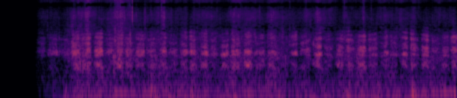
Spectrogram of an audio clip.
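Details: A large female Boerboel, a livestock and homestead protector, pants in steady rapid breathy puffs, about three per second, after a brief silent start.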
